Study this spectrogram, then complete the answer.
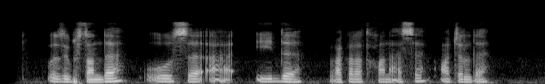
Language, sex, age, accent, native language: Uzbek, male, 18-24, Samarqand, Uzbek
